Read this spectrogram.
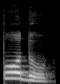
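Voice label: "подув", Komi, female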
